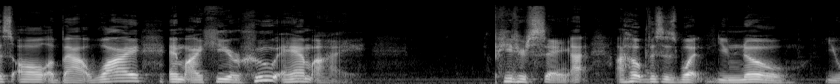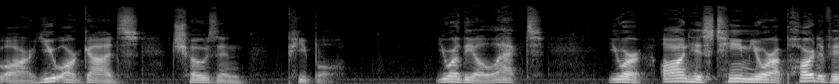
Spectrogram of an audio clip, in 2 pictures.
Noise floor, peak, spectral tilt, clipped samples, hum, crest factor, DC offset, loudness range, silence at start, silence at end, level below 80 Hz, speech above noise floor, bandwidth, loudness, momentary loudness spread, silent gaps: -54 dBFS; 0 dBFS; -5.5 dB/octave; under 0.1%; none; 18 dB; under 0.1%; 7 LU; 0 s; 0 s; -54 dBFS; 37 dB; 16.5 kHz; -17 LUFS; 15 LU; none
